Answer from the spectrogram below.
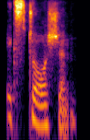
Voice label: "extortion", Indian

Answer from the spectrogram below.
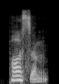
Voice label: "possum", Indian; Dictionary

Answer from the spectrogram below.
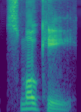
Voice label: "smoky", American

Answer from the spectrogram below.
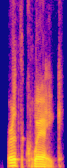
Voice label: "earthquake", American

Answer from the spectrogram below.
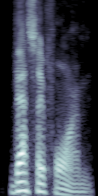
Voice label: "vasiform", American

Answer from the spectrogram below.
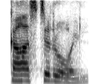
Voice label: "castor oil", Indian

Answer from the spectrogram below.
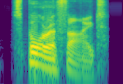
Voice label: "Sporophyte", British

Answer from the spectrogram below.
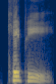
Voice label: "kepi", American

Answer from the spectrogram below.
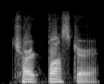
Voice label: "chartbuster", American

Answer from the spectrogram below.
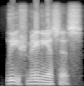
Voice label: "leishmaniasis", American

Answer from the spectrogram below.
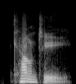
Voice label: "county", American

